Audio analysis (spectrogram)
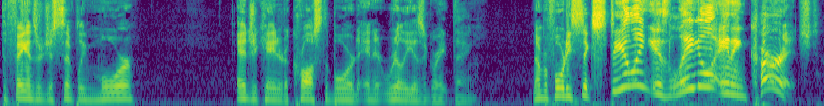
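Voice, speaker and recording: A middle-aged man with a slightly high voice, recorded close and dry. He talks like a sports radio host making his case, emphatic on the key points and folksy in his asides. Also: creaky, dry recording. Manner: emphatic, announces each item loudly then drops into quieter musing. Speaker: radio host and baseball play-by-play announcer. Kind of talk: opinionated sports monologue counting down a list.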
